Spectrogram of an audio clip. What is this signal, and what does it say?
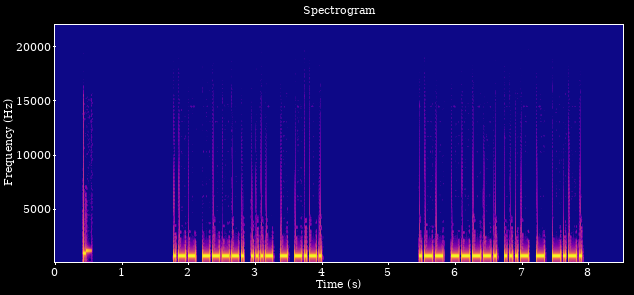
Morse code, heard as a keyed tone, about 29 wpm, 700 Hz. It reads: W9VTC W9VTC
